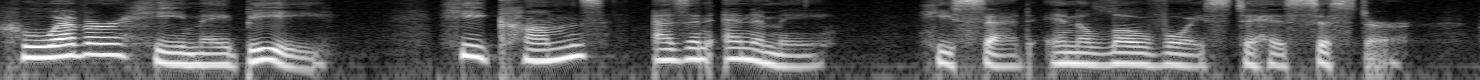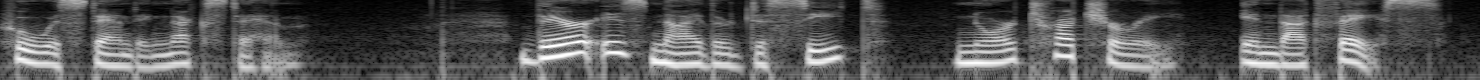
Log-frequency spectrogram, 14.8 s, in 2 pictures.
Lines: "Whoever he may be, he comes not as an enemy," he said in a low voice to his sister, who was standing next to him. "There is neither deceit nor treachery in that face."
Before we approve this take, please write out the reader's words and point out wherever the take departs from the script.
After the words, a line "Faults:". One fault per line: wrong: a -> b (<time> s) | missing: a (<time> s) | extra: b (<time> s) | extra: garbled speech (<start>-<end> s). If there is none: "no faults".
"Whoever he may be, he comes as an enemy," he said in a low voice to his sister, who was standing next to him. "There is neither deceit nor treachery in that face."
Faults:
missing: not (3.0 s)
